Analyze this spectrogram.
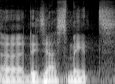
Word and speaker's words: The Jasmates: Bacanya gimana sih, Steve? Jazzmate atau gimana sih? The Jazzmates. The Jazzmate. Iya, Oke. The Jazzmates.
